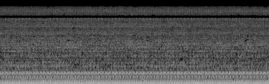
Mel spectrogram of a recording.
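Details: New Kobalt air compressor on its first run, filling from empty in a garage; smooth even drone with steady pitch, no knocks or rattles; normal running.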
